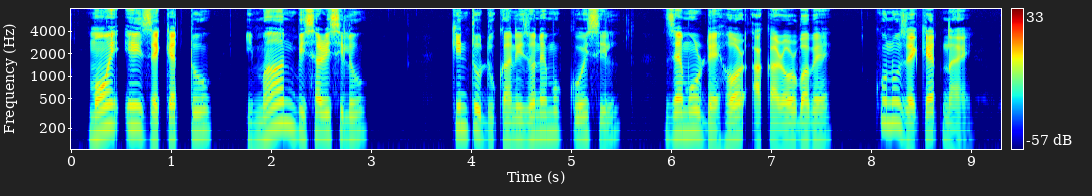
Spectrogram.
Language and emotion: Assamese, sad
